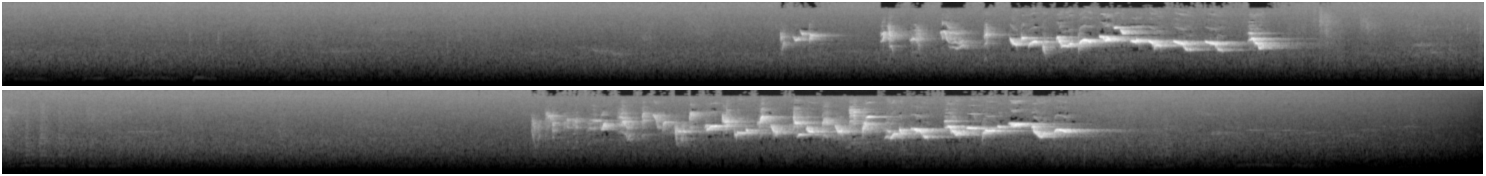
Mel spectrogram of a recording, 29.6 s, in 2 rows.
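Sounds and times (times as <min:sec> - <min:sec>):
Eurasian blackcap singing: 0:07.8 - 0:12.8, 0:20.1 - 0:25.8.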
